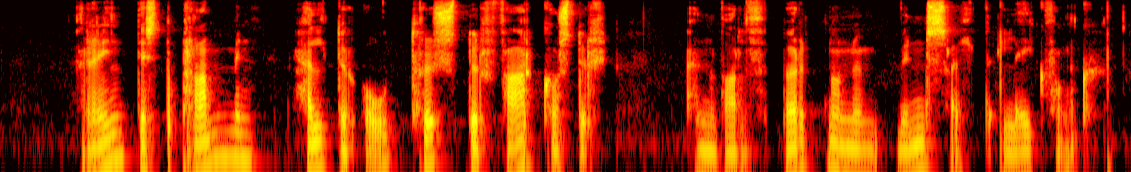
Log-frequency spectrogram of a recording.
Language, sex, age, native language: Icelandic, male, 30-39, Icelandic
